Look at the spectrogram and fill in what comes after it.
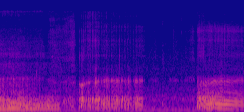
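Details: Morning grumbling from Hercules, a moody pet dog who still loves hugs and kisses: deep, droning growls in short bursts, breaking off and resuming, indoors.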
